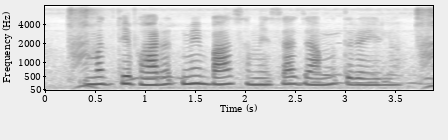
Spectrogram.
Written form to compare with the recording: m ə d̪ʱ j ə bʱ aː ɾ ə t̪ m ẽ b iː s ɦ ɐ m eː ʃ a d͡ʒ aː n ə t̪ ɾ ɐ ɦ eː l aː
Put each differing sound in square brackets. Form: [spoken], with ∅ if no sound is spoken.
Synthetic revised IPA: m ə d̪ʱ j ə bʱ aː ɾ ə t̪ m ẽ b [aː] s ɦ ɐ m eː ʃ a d͡ʒ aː [m] ə t̪ ɾ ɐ ɦ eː l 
